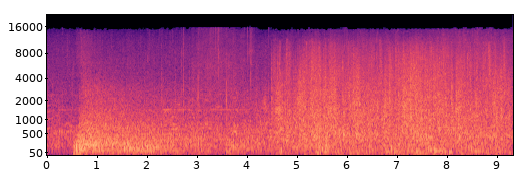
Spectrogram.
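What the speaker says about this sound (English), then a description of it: "The rain came down in buckets then" In the video game What Remains of Edith Finch, heavy rain pours steadily around a crudely made tent, with a deep thunder rumble near the start and a denser downpour later, loud and close.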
